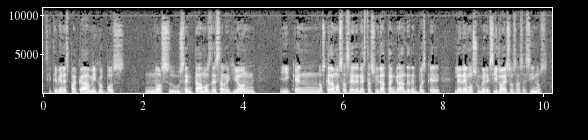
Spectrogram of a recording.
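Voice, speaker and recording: A man's voice: medium pitch, moderate pace, warm tone, no room sound, close to an everyday voice. An actor playing a folksy, brave rural lawman in a radio serial, with a Mexican accent and rustic colloquial speech. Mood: fatherly, confident. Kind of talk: old-time radio serial acting.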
